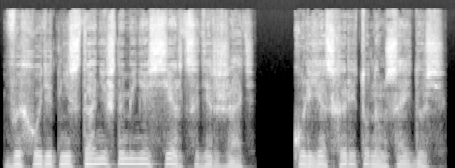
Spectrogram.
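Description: A man's voice: on the low side, moderate pace, a little mellow, breathy edge, no room sound, studio quality. A man voicing a sly, teasing young Cossack widow in a storybook reading, raising his voice for her. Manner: slightly raised, teasing folk speech.

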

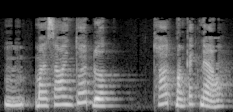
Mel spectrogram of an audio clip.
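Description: Woman doing a scared teary young girl, high and pleady, stammers, kinda snappy. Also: fairly quick, gravelly. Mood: scolding. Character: frightened tearful young woman, sharp-tongued.

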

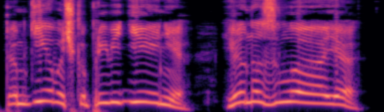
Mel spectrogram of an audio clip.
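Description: A man reading a storybook, voicing a frantic twelve-year-old boy who shouts insistently. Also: very high-pitched, huge pitch swings, slow pace, slightly rough, no room sound, pitched above the performer's own voice, heavily acted. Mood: shouting.

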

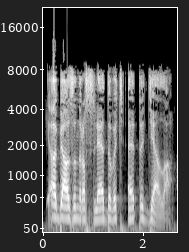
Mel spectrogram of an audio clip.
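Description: A gruff, stout commissar, put on by the storybook narrator, barking out orders in a loud, slow, grumbling voice. He is irritable and impatient, and the recording is dry and close. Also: mid-range voice, lively intonation, no echo, close to an everyday voice. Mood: irritated.

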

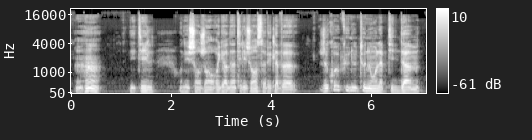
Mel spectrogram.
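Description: A man narrating a classic novel as an audiobook, in a measured, dramatic storytelling manner. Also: on the low side, warm tone, breathy edge.

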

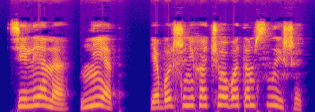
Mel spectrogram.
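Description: A storyteller voicing a stern, angry middle-aged father who shouts and forbids, in a dull, dry recording. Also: mid-range voice, normal speed, dry recording, natural voice. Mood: shouting.

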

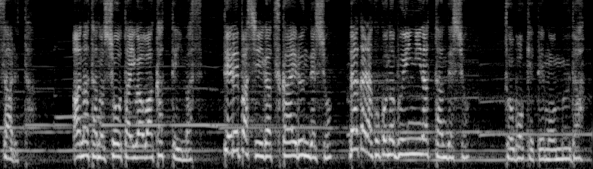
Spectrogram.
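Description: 女性が演じる高めの声の強引な女子高生部長. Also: female voice, a little high, lively intonation, fairly quick, distant mic, music in the background, lightly acted. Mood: suspicious, insistent. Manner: solemn intoning that breaks into loud, indignant outbursts. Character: bossy, excitable teenage girl club president, obsessed with telepathy. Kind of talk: anime voice acting.

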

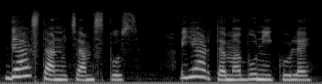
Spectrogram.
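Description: A loving young granddaughter, anxious and tender, pleading as she asks question after question, as a woman reads her in an audiobook. Her voice sits high and lifts higher with worry. The recording is close and dry. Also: animated, darkish tone, no room sound, lightly acted. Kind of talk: audiobook reading.

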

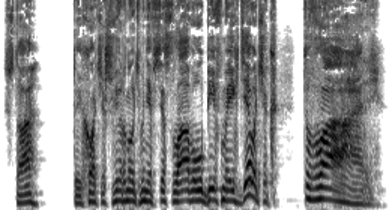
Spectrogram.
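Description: A reader voicing a huge, gruff old wolf who is the narrator's grandfather, growling low and menacing. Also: animated, takes it slowly, a bit bright, heavily acted.

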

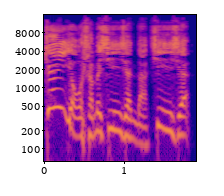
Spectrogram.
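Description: A woman radio host retelling a news item as a comic story in lively, drawn-out storyteller phrasing. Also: on the low side, breathy edge, dry recording, studio quality.

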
